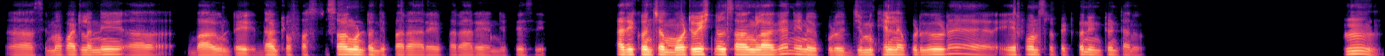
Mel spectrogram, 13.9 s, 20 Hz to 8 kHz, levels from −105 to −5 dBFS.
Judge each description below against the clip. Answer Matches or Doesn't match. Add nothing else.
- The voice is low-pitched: Matches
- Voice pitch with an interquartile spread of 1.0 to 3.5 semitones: Doesn't match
